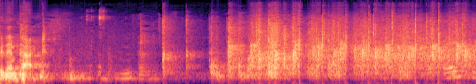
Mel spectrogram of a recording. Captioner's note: applause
